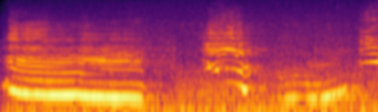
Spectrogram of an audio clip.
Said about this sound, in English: Parkes made another recording of right whales at the Bay of Fundy, where Maine meets Canada.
